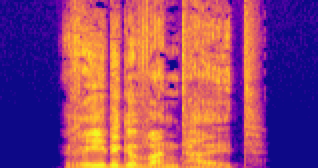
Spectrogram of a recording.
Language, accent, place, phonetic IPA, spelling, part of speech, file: German, Germany, Berlin, [ˈʁeːdəɡəˌvanthaɪ̯t], Redegewandtheit, noun, De-Redegewandtheit.ogg
- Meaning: eloquence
